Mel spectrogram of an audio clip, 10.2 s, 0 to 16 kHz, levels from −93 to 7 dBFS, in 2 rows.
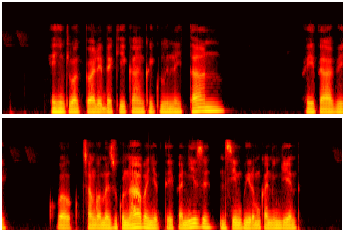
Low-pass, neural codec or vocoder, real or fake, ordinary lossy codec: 7.2 kHz; none; real; AAC, 48 kbps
